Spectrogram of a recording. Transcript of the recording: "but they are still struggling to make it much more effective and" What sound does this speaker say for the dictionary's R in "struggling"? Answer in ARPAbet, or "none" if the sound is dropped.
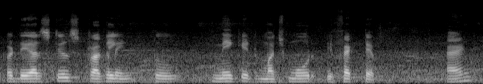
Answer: R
